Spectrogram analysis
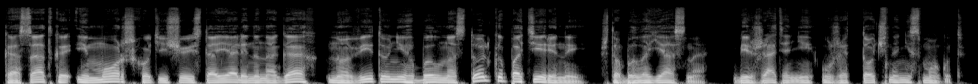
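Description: A man narrating a fantasy audiobook in an expressive storytelling manner, in both third and first person. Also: low voice, normal speed, few pauses, no room sound, studio quality.

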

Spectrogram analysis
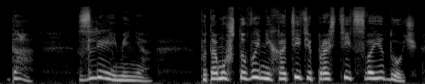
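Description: A woman's voice: expressive, normal speed, warm tone, no room sound, clean studio sound. Woman doing a sobbing, furious little girl. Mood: furious tearful. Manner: shrill, tearful, defiant outbursts. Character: distraught defiant young girl, sobbing and shouting.

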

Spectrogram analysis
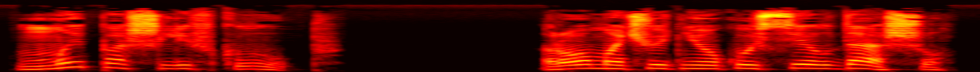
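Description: A woman's voice: mid-range voice, a little mellow, no echo, clean studio sound, pitched above the performer's own voice, lightly acted. Woman voicing a sullen sarcastic young man. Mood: mocking. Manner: curt, sarcastic, slow. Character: sullen mocking young man, teenage brother.

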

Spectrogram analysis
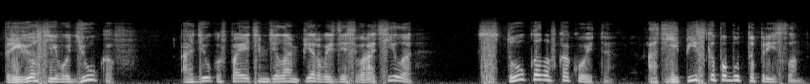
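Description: A man's voice: medium pitch, very animated, moderate pace, a bit bright, a little hiss or hum, voice pushed up, low-quality recording. A man voicing a meek, fretful elderly nun who pleads and laments. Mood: pleading.

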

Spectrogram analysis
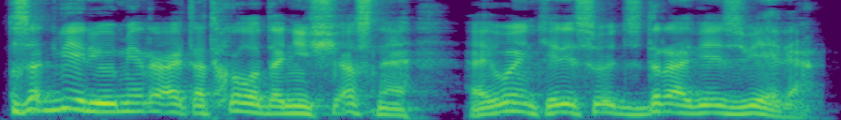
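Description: A man's voice: medium pitch, expressive, a little fast, a little mellow, voice pushed up, close to an everyday voice. A man voicing an indignant self-righteous merchant in an audiobook, scolding sharply. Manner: outraged, scolding.

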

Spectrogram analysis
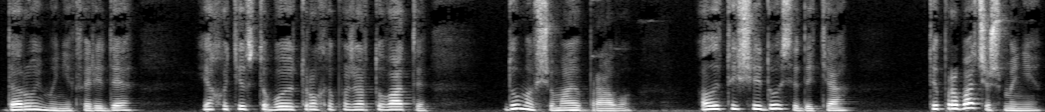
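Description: A woman voicing a playful young man who gently teases, coaxes and then apologizes, read in a storybook style. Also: low voice, sing-song, normal speed. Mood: apologetic.

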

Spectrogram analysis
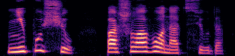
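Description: A woman voicing a bossy, fussy middle-aged woman who scolds and shouts orders. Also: fairly high pitch, expressive, measured pace, no room sound, clean studio sound. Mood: agitated. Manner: loud, scolding, exclamatory.

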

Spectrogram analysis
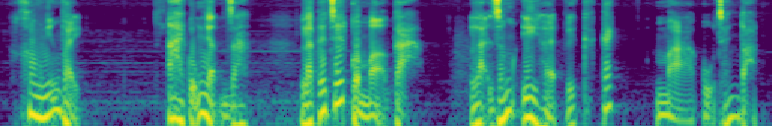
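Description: A man's voice: low-pitched, mellow. A man narrating a horror tale in a dramatic storytelling manner.

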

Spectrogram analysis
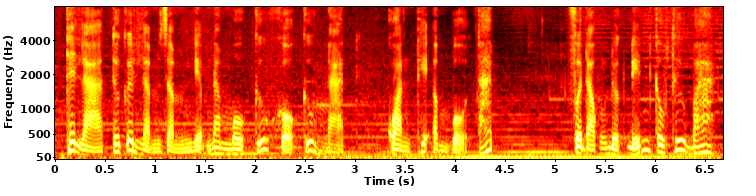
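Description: A man narrating a first-person ghost story as an audiobook reader, in an expressive, dramatic way. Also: on the low side, normal speed, music in the background.

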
